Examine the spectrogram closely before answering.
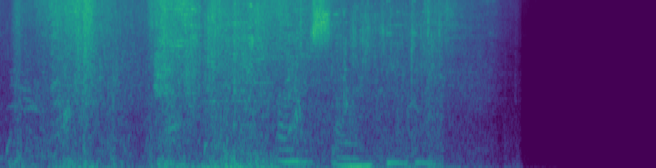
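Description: Blades swish and clash in a fierce fight.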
